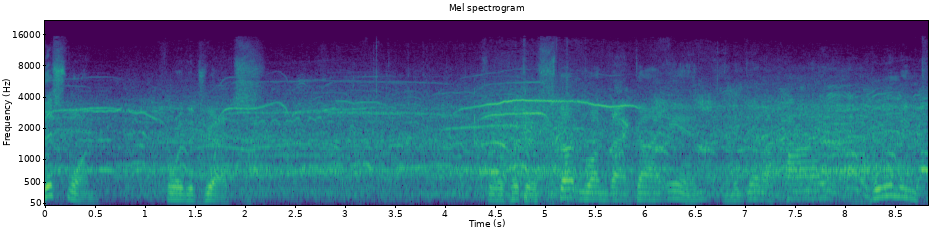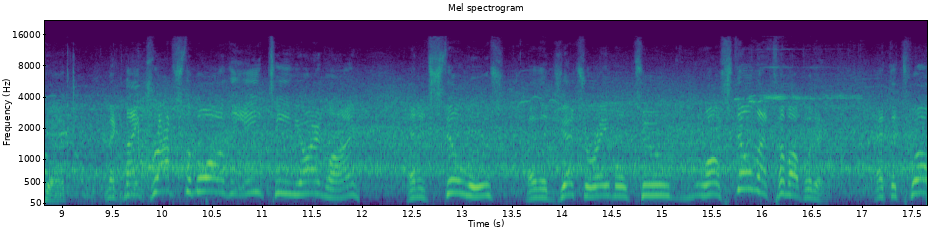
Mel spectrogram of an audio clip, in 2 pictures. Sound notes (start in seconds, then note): 11.9 cheering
